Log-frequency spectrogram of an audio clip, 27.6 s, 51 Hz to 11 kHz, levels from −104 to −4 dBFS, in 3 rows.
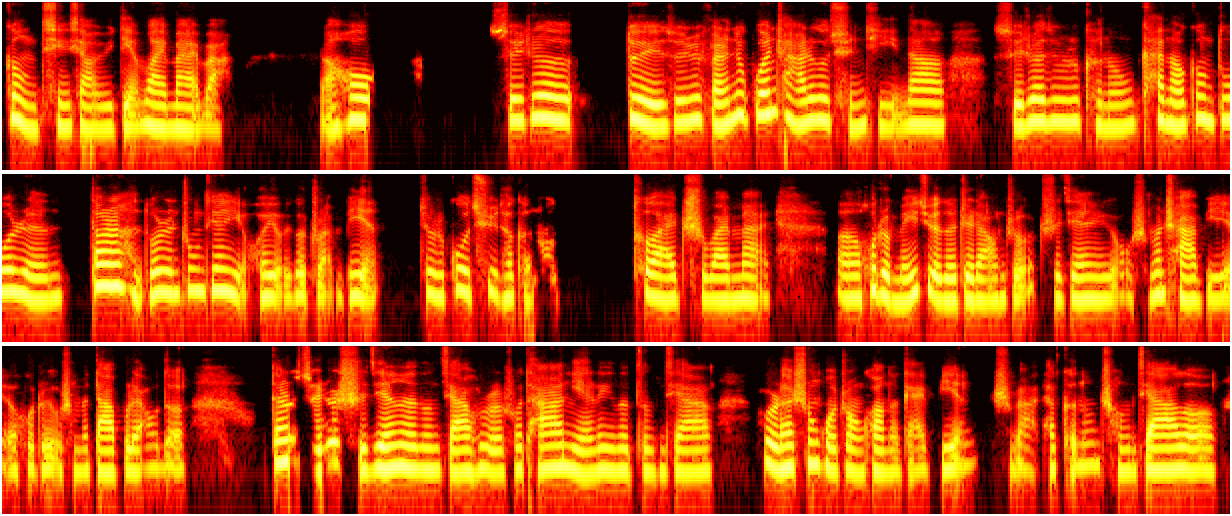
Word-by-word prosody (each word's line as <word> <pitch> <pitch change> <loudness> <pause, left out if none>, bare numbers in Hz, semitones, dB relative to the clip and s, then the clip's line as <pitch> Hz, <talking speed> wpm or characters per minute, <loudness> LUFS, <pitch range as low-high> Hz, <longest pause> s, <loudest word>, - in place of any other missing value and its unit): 更 230 -8 +1
倾 205 -1 -4
向 195 -2 -3
于 195 - -4
点 215 - -3
外 205 -3 +2
卖 195 -1 -1
吧。 - - -7 0.7
然 - - -4
后 255 +1 +4 0.9
随 250 0 0
着 265 -2 +4 0.4
对， 225 -6 +5
随 235 +2 0
着 260 - +2
反 215 -3 +3
正 240 - +2
就 295 - +3
观 300 +4 +6
察 245 -7 0
这 250 - +3
个 255 - +2
群 210 -2 -6
体 210 -2 -8
那， 220 -1 0 0.3
随 210 -1 0
着 245 +2 +4
就 240 0 -1
是 240 0 -1
可 220 - -7
能 205 +2 -4
看 250 - -1
到 215 -1 +3
更 255 0 -1
多 255 +1 +2
人 210 -2 0 0.2
当 310 0 +7
然 310 0 +8
很 235 -6 -4
多 235 +3 +2
人 245 -1 +1 0.2
间 265 -1 +2
也 220 - -2
会 220 0 -1
有 - - -3
一 - - -7
个 225 +1 -2
转 230 - -7
变， 225 0 -2 0.3
就 240 - -1
是 220 - -1
过 260 +1 0
去 240 +2 -6
他 210 0 -2
可 - - -9
能 - - -13 0.7
特 235 -3 +2
爱 205 -1 +1
吃 205 - -4
外 200 -1 +1
卖， 205 +1 -3 0.5
呃， 210 -1 0
或 275 - +2
者 225 - +5
没 195 +5 +1
觉 235 -6 +3
得 195 0 +2
这 205 - +2
两 195 0 -2
者 260 - -4
之 210 - -6
间 200 0 -1
有 215 +1 -8
什 210 - -9
么 235 - +1
差 210 -4 +1
别， 205 +2 -6
或 225 +1 -6
者 220 - -4
有 - - -4
什 200 - -8
么 205 - -7
大 195 -1 +3
不 195 - -10
了 210 +2 -3
的， 255 - -7 0.6
但 260 0 +5
是 280 - +1
随 200 - 0
着 255 - +5
时 210 -4 -1
间 225 +2 +6
的 220 -1 +4
增 210 0 -1
加， 200 0 +3
或 220 +2 -3
者 195 -1 0
说 215 - -4
他 225 +1 +2
年 195 -4 0
龄 210 0 -1
的 205 - -1
增 200 +1 -7
加， 200 0 -2 0.3
或 270 -5 +3
者 220 - +6
他 225 +1 +6
生 255 +2 0
活 220 -4 +1
状 205 -2 -2
况 200 0 +1
的 200 0 -7
改 205 +2 -7
变， 225 +4 -4
是 - - -8
吧， 210 -2 -9
他 215 - -5
可 - - -6
能 240 +1 -7
成 205 -1 -5
家 210 +1 +5
了， 210 -1 +2
215 Hz, 265 characters per minute, -23 LUFS, 205-240 Hz, 0.9 s, 然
